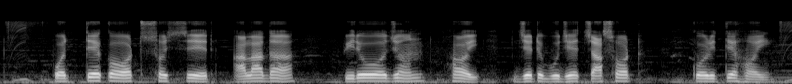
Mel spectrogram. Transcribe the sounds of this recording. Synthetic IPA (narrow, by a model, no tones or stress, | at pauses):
pɾot̪ːekɔʈʃoseɾ | a̰lad̪a | piɾod͡ʑonhɔjd͡ʑeʈebud͡ʑʱet͡ɕasoʈ | koɾit̪eɦɔj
